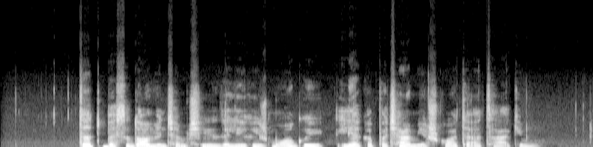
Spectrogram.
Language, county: Lithuanian, Vilnius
